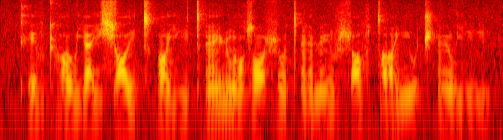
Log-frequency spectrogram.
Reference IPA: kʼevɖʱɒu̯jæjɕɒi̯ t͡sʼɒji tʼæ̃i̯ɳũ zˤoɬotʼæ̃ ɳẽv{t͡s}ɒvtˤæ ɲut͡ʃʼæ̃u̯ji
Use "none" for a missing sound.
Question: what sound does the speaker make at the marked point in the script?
ɬ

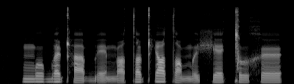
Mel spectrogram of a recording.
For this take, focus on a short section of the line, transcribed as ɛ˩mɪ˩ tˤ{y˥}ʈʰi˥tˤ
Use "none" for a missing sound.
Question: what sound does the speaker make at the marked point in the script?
ɪ˥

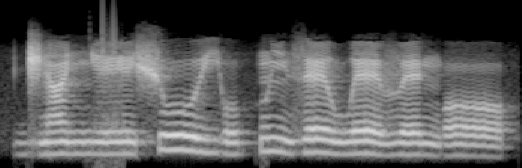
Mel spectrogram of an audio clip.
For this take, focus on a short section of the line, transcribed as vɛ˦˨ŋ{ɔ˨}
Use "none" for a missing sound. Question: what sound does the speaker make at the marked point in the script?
ɔ˦˨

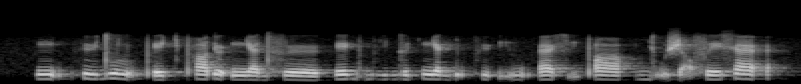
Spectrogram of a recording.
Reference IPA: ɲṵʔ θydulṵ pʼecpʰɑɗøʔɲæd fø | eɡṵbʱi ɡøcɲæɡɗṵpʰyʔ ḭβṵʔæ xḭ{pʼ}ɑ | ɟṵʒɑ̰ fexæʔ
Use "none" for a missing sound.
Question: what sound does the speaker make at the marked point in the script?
pʼ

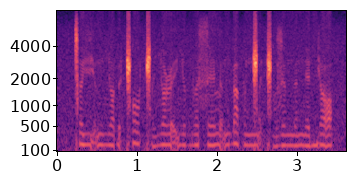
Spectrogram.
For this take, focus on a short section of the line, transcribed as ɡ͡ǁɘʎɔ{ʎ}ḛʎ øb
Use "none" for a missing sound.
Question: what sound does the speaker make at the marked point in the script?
ɭ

